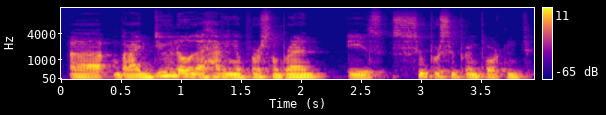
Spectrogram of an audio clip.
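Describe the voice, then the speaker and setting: Mellow-voiced man speaking with braces. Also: mid-range voice, steady tone, a little fast. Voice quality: slightly impeded articulation from wearing braces. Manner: rambling, repeats and restarts words. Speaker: entrepreneur vlogger. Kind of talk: casual business update vlog.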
